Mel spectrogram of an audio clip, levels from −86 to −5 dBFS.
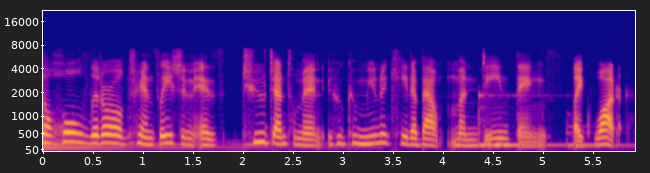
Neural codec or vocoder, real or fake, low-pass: none; real; 7.2 kHz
